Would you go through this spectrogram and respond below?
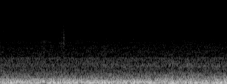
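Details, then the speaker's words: Lexus IS on road after spraying silicone on rear wheel shield installation tabs: steady low cabin road rumble, no creaking or popping from behind rear seats that previously occurred in this area; no body creak. "usually I'm making the second Loop in this area it's cracking and popping like crazy but I don't hear"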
